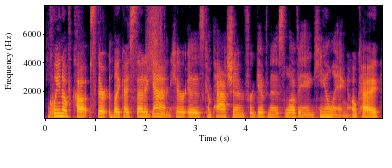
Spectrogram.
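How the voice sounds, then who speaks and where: A woman's voice: lowish voice, measured pace. A woman in her thirties, a bit congested and sniffly, chatting casually through a tarot reading to camera on a lapel mic in a small room at home. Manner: chatty and animated, talks with her hands. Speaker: tarot reader.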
